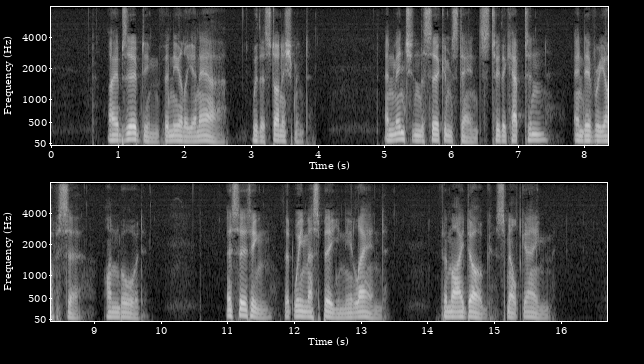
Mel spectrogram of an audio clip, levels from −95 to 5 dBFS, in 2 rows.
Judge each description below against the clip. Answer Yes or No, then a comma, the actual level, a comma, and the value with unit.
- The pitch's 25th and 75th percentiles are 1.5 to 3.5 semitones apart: Yes, average, 2.9 semitones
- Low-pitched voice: Yes, low, 105 Hz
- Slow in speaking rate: Yes, slow, 120 wpm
